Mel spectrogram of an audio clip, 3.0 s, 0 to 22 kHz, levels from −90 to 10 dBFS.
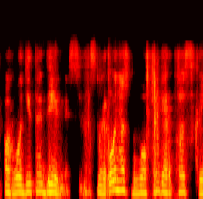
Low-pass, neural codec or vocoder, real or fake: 10.8 kHz; codec, 32 kHz, 1.9 kbps, SNAC; fake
